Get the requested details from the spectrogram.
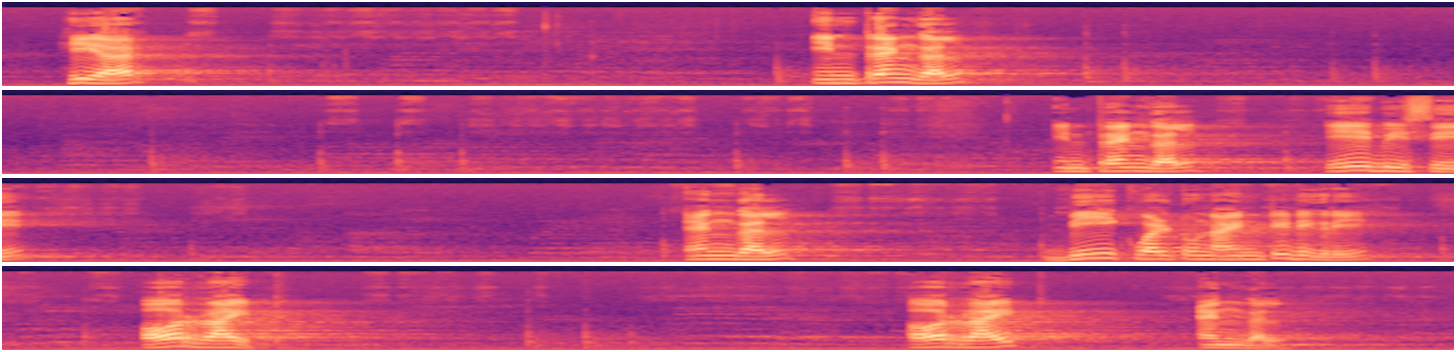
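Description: A man speaks in short, clear bursts with pauses between.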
